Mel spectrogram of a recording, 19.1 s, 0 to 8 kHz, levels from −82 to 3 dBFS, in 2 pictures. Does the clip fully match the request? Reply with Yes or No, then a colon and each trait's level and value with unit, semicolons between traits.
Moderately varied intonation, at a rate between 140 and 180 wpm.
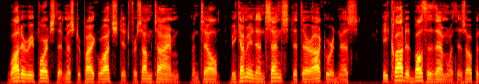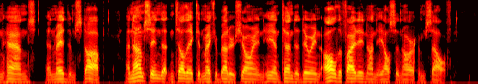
Yes: average, 3.2 semitones; average, 150 wpm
